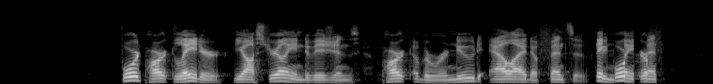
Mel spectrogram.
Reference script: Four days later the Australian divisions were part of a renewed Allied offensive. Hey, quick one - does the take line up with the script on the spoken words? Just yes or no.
no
